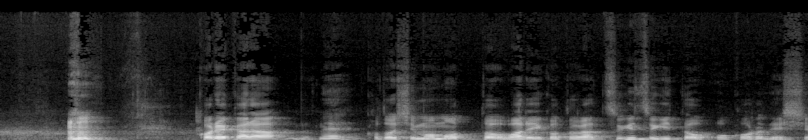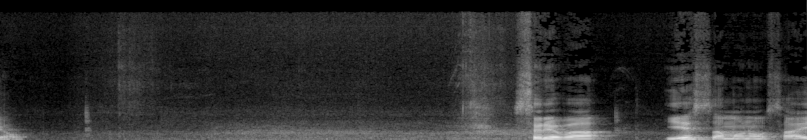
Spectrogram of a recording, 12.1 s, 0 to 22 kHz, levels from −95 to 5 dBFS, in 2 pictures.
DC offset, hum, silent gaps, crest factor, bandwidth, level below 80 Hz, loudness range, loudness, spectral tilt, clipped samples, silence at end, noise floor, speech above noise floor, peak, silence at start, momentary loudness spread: under 0.1%; none; none; 20 dB; 19.5 kHz; -78 dBFS; 13 LU; -19 LUFS; -6 dB/octave; under 0.1%; 0 s; -55 dBFS; 37 dB; 0 dBFS; 0.15 s; 17 LU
